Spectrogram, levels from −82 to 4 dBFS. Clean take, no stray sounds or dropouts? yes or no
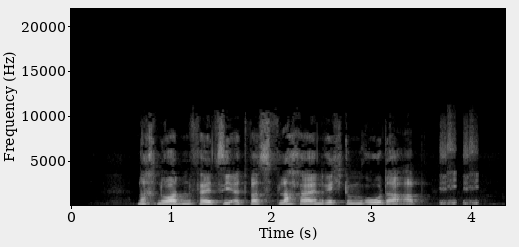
no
